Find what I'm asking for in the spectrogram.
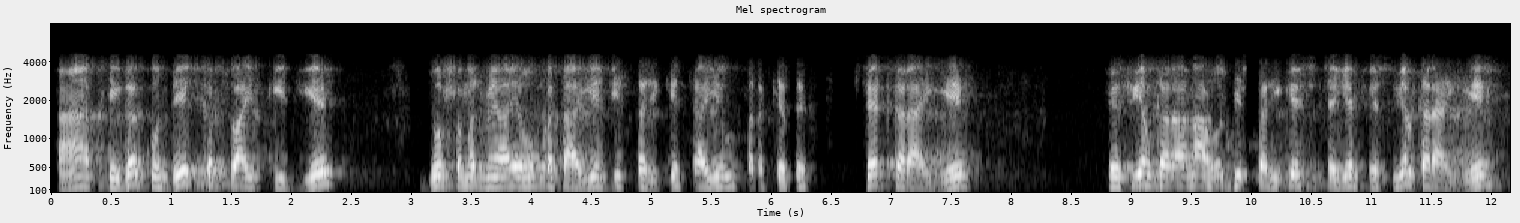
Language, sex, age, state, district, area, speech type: Hindi, male, 45-60, Uttar Pradesh, Azamgarh, rural, conversation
